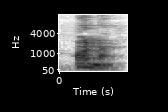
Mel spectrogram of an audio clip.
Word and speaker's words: honor: Now, when you look at these words, hour, honest, honor, hair, the first letter is silent.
